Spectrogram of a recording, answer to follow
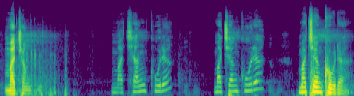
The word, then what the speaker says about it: Machankura: Can you pronounce the name of your company again? I want to say it correctly. Machankura.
